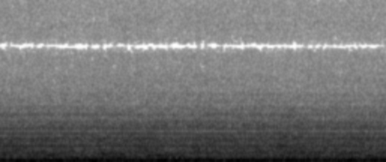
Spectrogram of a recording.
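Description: A steady background hum: one strong low tone with fainter higher tones over a light hiss, unchanging throughout.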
